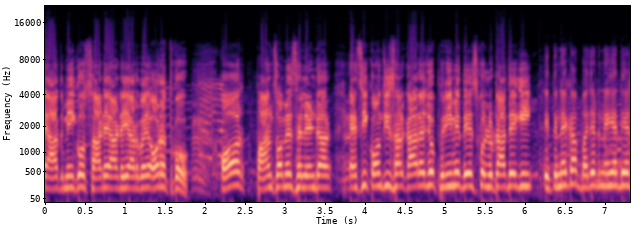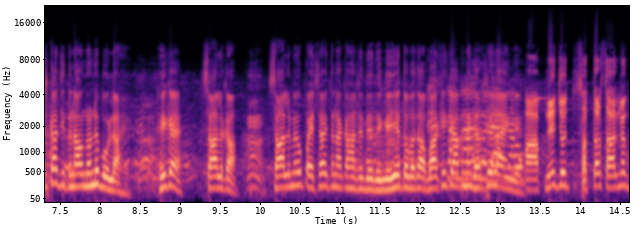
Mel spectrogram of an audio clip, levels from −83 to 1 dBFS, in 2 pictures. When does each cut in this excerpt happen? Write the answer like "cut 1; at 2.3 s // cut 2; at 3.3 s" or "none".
cut 1; at 6.1 s // cut 2; at 13.3 s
